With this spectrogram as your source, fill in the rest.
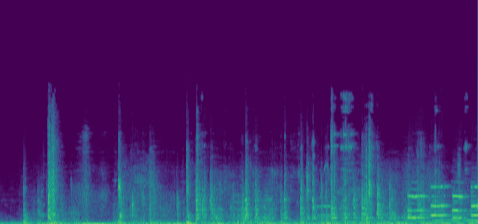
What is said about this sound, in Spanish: Después de cerrar la puerta con llave, avanza lentamente hacia el extremo de la oficina.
